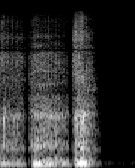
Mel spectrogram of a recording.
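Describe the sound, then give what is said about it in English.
A voice imitates the choking gasp for air of someone with sleep apnea: a few harsh, breathy, rasping bursts, the last one loudest, then silence. “It would just be like that gasp for air, and then he'd come back”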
